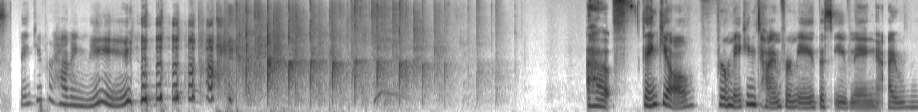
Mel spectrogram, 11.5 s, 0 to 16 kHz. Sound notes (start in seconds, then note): 1.7 laughing; 2.4 audience claps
